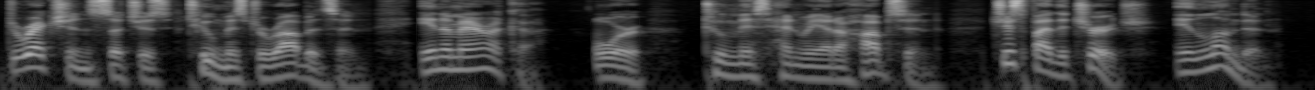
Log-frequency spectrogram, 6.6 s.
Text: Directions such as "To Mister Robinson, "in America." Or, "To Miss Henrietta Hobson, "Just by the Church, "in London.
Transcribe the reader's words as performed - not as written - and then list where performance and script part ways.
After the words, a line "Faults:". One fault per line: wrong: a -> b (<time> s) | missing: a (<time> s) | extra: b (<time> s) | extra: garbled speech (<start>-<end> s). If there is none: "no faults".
Directions such as "To Mister Robinson, "in America." Or, "To Miss Henrietta Hobson, "Just by the Church, "in London.
Faults:
no faults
